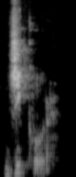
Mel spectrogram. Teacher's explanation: it is a voiced post-alveolar or alveolopalatal affricate pronounced like the j in juice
